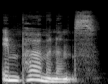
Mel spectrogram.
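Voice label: "impermanent", British English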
